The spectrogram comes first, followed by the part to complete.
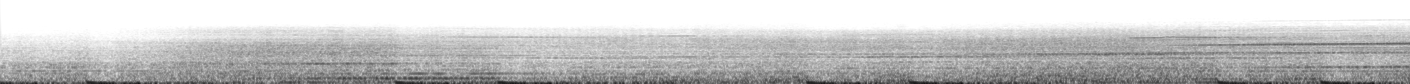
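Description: Dramatic trailer soundtrack: sustained music notes over a dense, continuous rumble with irregular deep thuds, and high tones slowly rising near the end.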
